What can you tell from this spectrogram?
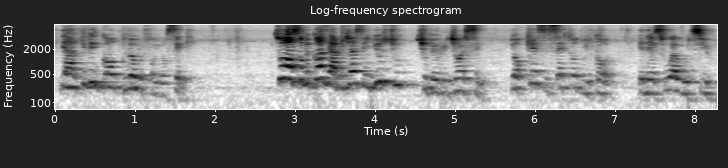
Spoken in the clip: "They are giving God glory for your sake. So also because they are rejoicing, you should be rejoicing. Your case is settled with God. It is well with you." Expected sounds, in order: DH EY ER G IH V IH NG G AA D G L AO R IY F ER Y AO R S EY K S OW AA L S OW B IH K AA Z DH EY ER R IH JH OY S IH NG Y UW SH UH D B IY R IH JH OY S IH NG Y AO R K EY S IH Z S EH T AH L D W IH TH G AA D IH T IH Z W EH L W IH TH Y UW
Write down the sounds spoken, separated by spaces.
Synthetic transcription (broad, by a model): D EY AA G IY V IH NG G AA D G L AO R IY F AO Y AO S EY K S OW AA L S OW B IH K AA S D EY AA R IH JH OY S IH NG Y UW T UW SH B IY R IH JH OY S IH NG Y AO K EY S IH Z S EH T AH D W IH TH G AA D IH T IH S W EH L W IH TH Y UW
